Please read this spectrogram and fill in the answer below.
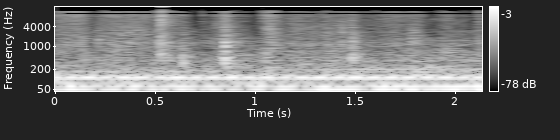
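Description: Faint rustling with a few light ticks as a wallet is pushed into the back pocket of denim jeans, over a low steady hum.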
